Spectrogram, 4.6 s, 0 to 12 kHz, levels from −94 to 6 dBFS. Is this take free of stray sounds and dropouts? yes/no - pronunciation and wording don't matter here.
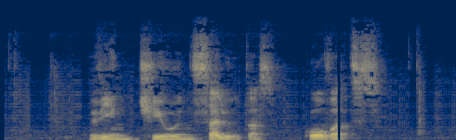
no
